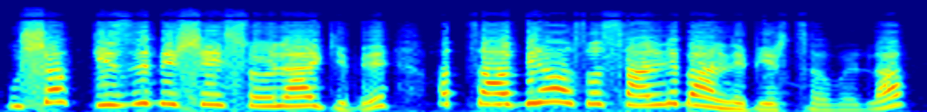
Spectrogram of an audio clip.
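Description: A woman narrating a classic novel as an audiobook, clear and measured. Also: very high-pitched, expressive, a bit bright, dry recording. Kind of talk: scripted narration.

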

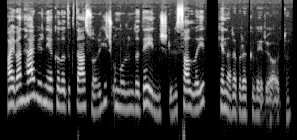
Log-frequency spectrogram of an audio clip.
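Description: A narrator reading a historical novel aloud as a steady audiobook narration, lifting the voice on key moments. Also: medium pitch, no room sound. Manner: measured storytelling with lifted emphasis on key moments.

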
